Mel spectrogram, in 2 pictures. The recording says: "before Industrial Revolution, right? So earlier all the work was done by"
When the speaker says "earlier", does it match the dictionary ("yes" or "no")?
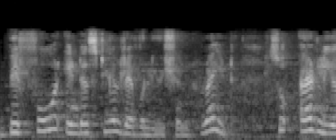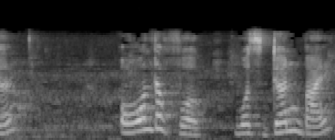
yes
